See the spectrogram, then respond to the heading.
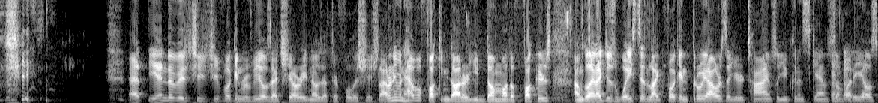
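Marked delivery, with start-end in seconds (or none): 5.1-11.7 loud, emphatic retold rant; gloating telling-off. Girl revealing her trick to scammers, gloating tirade. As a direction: let them have it with relish.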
